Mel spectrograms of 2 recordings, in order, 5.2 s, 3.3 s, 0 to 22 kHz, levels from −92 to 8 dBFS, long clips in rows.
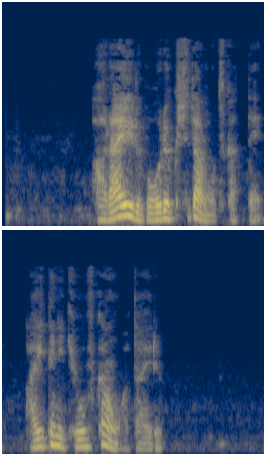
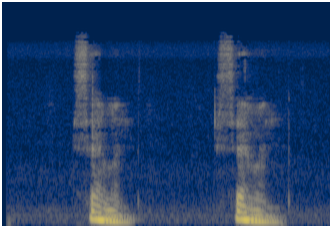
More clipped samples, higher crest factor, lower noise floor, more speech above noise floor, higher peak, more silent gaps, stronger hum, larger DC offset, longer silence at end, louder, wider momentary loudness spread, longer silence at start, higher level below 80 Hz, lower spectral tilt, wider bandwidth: neither; about the same, 20 dB vs 18 dB; about the same, -58 dBFS vs -61 dBFS; about the same, 39 dB vs 42 dB; first, -2 dBFS vs -6 dBFS; neither; neither; neither; first, 1.05 s vs 0.5 s; about the same, -19 LUFS vs -21 LUFS; about the same, 21 LU vs 19 LU; second, 0.05 s vs 0.75 s; second, -56 dBFS vs -46 dBFS; about the same, -7 dB/octave vs -7 dB/octave; about the same, 11.5 kHz vs 11 kHz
